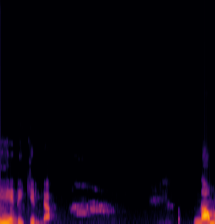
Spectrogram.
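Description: A crow cawing once, briefly, about a second in, quieter than the voice before it.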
